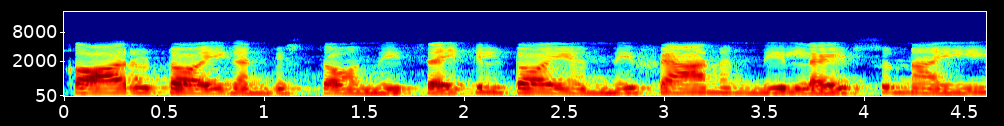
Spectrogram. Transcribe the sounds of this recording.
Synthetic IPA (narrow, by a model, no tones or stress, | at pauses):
kaːɾuʈaːjkɐnipist̪aːund̪isɐjkilʈaːjund̪ipʰjaːnund̪ilɐjʈsunːaːji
